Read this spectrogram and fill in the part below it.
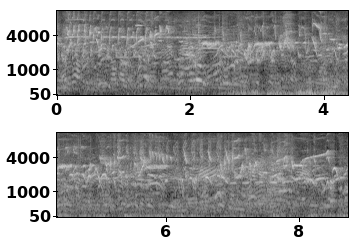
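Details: White-rumped shama performing a bowing display while singing in the ngecun style in Magetan: a dense, busy torrent of high whistles, chatter and sharp squawky notes with hardly a pause, over a faint low rumble.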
